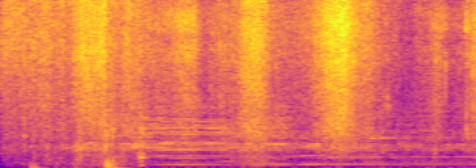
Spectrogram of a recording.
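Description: animal, cows mooing

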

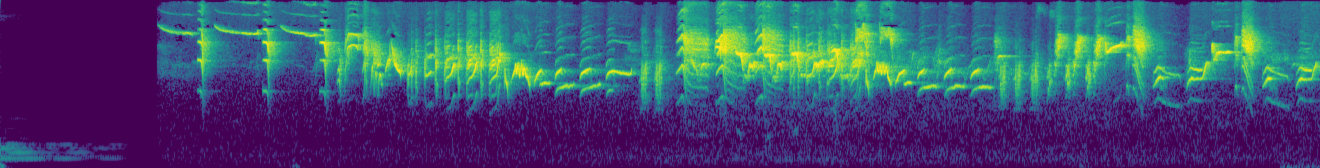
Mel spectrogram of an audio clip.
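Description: bird, icterine warbler song

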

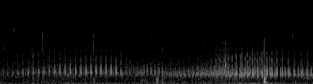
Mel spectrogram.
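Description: animal, frogs croaking

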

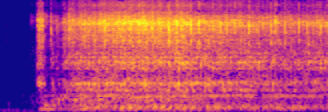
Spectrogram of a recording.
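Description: machine, sewing machines running

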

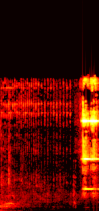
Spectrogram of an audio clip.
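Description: vehicle, bicycle bell ringing

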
